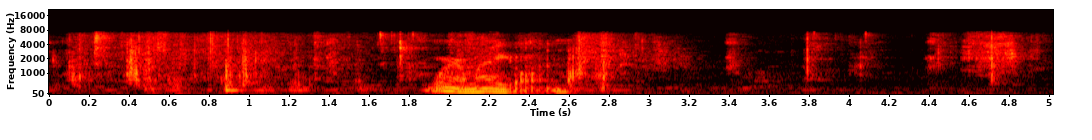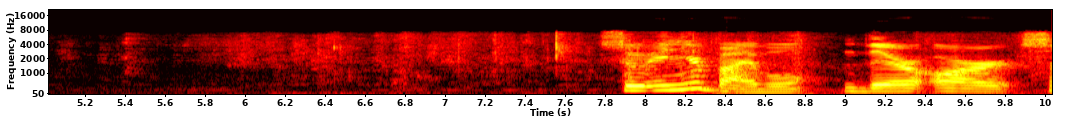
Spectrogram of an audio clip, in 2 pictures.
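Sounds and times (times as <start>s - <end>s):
paper pages rustling and flipping: 0.0s - 3.2s, 3.8s - 8.9s
person speaking: 1.7s - 3.8s, 7.4s - 10.0s.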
